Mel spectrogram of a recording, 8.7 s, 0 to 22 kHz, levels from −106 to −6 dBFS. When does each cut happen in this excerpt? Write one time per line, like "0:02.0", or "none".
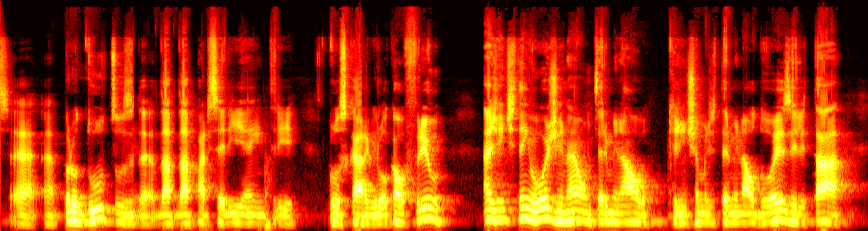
0:01.3
0:01.7
0:04.8
0:06.7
